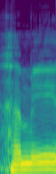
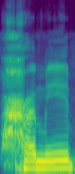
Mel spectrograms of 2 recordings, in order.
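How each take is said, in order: First: The first h is light and breathy. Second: The first h is throaty and tense. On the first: The speaker calls it wrong. "हमी नहीं पढ़ना, वरना ये हा पढ़ा जाएगा" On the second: The speaker calls it right. "हमी पढ़ना है"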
